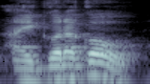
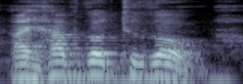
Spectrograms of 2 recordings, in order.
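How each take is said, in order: First: The words got to blend into gotta. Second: The words got to are said in full.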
